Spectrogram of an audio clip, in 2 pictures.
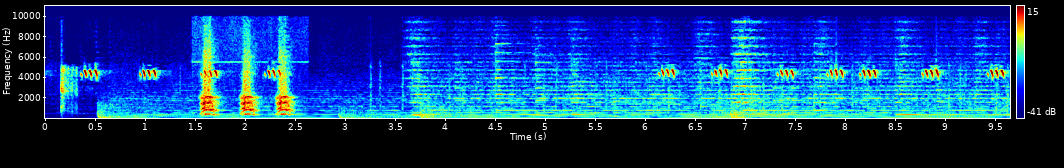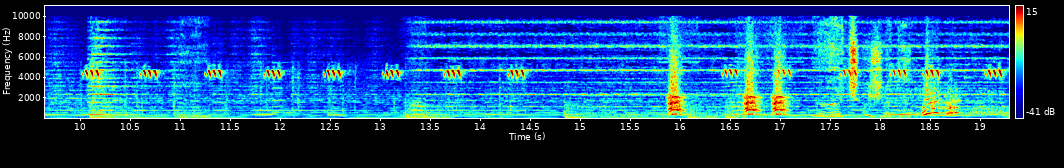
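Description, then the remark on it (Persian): Wild dogs bark and yip in sharp bursts near the start and again toward the end, over a steady droning backdrop with faint repeated chirps, while a voice speaks. “از اینجا دور شوید، از اینجا دور شوید، سگ‌های وحشی، دور شوید، دور شوید.”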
